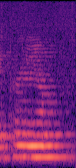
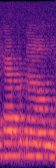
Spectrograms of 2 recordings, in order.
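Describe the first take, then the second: First: Capernaum said as "kuh-PER-nee-um"; Capernaum in four syllables, kuh-PER-nee-um; the other pronunciation. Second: Capernaum said as "KAP-er-now-m"; Capernaum in three syllables, KAP-er-now-m; speaker's own pronunciation. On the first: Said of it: "you say Capernaum". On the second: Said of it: "I say Capernaum". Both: Shown as a demonstration.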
